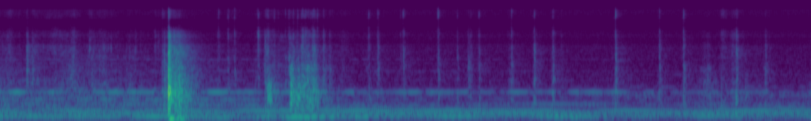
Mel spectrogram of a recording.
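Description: Soft background music with steady held notes, under the handling of a coloring book's paper pages. One sharp thump about a second in is the loudest sound, followed by two softer taps or rustles a second later.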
